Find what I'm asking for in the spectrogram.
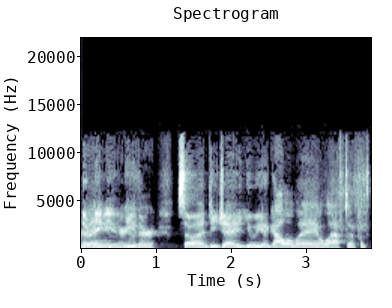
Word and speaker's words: Uiagalelei: I've been working on that pronunciation. – Is that really how you say it? – Yeah. – Uiagalelei. Wow. I thought it was Ugalele.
